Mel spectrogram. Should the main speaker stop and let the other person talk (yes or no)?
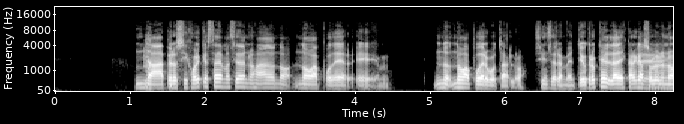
no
